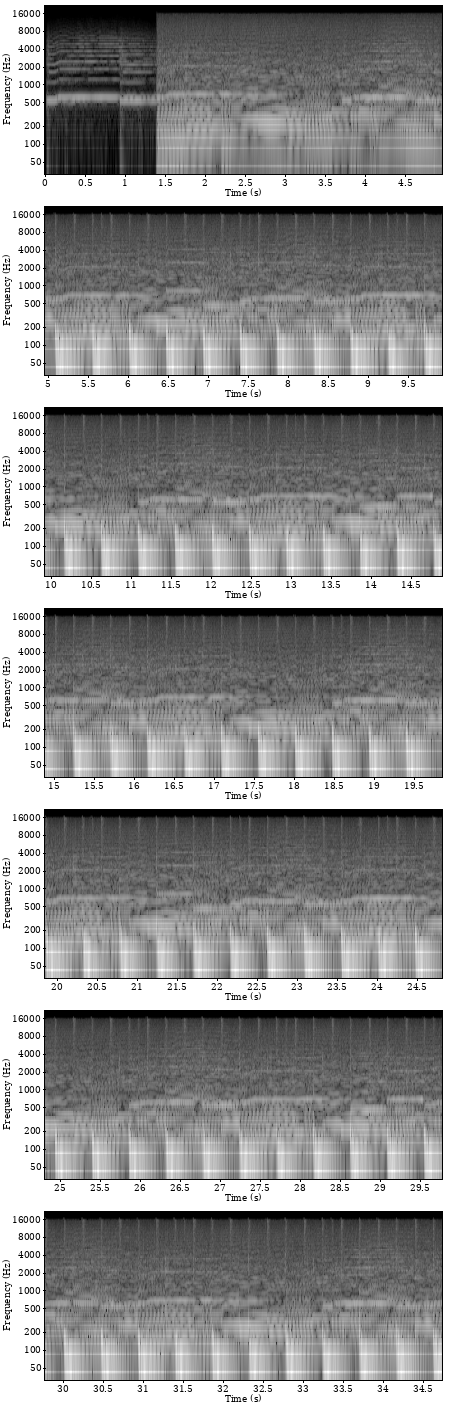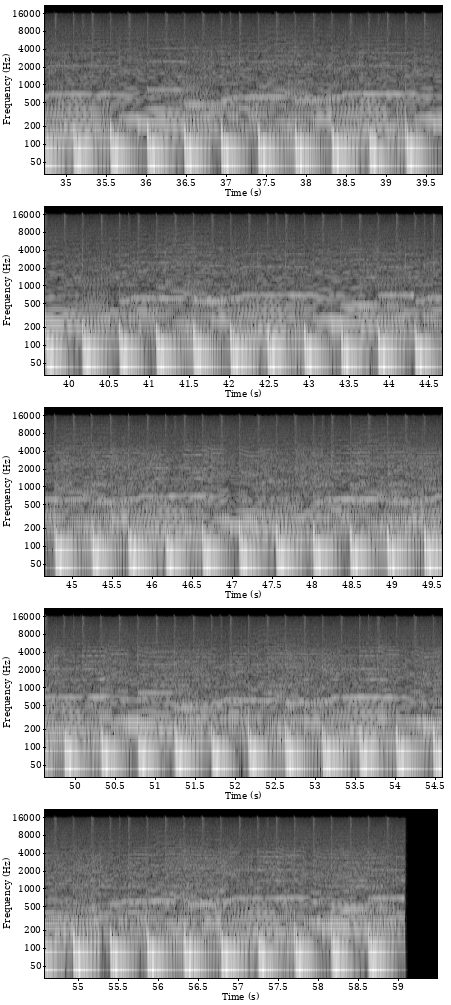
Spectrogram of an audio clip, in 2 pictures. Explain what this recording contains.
Synth Guitar Beat Music
Music, Free, Beat, Guitar, Sound, Synth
